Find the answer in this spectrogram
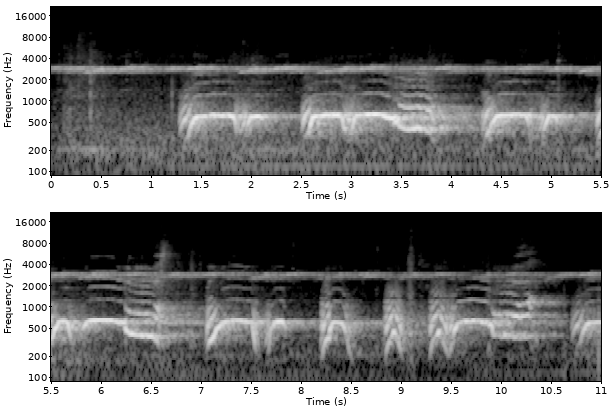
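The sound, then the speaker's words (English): A female barred owl hoots to other owls, giving many loud, rhythmic call phrases of rich, wavering notes over a steady high-pitched insect drone that runs throughout. “that is a female barred owl. She's calling out to other owls, saying something like, "Hey, buddy, where are you? I'm over here."”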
